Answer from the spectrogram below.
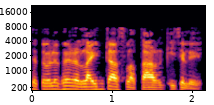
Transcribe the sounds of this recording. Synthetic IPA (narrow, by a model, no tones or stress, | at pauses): et̪ebolepʰeɾelajnʈaaslat̪aɾɡʱit͡ɕele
